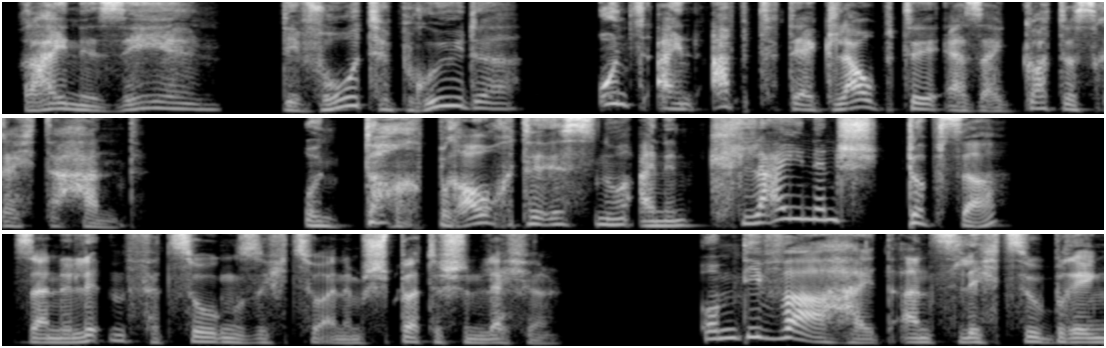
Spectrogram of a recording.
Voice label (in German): Hörbuch Horror thriller; teuflisches Kloster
